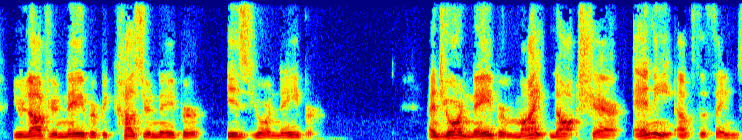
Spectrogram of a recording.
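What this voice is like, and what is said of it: Canadian accent. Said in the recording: “accent, Canadian accent,”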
